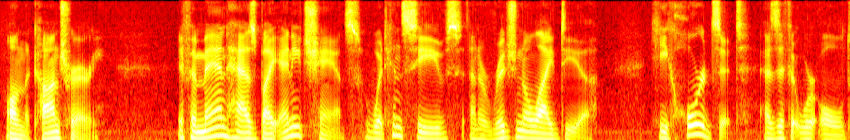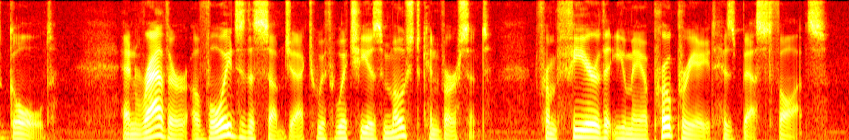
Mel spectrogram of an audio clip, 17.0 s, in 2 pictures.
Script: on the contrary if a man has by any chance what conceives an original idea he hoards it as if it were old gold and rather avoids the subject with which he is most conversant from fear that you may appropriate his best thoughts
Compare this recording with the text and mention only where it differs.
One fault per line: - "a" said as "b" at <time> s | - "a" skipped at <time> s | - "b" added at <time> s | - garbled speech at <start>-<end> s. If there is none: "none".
none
